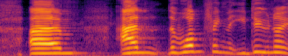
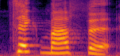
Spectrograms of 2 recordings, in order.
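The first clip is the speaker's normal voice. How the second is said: slow, loud, higher-pitched order; retold urgent command; 4 semitones higher, 8 dB louder, slower than usual. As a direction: act out a demand to be hoisted up. Retelling command to man in crowd.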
